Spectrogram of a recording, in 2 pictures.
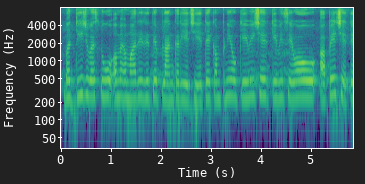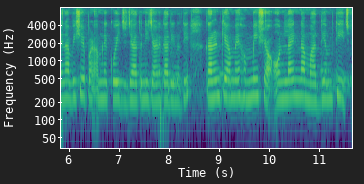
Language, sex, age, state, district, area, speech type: Gujarati, female, 18-30, Gujarat, Morbi, urban, spontaneous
